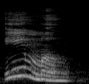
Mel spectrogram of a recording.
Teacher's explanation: E por isso, ó, imã é acentuado no I. A sílaba tônica de imã é o I e não man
